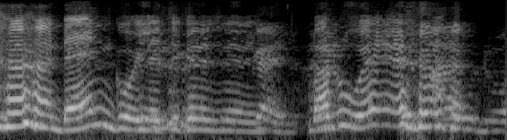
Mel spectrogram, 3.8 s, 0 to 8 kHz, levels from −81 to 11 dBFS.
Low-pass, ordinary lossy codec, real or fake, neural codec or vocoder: 7.2 kHz; Opus, 16 kbps; real; none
